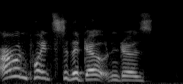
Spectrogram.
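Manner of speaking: ordinary talk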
